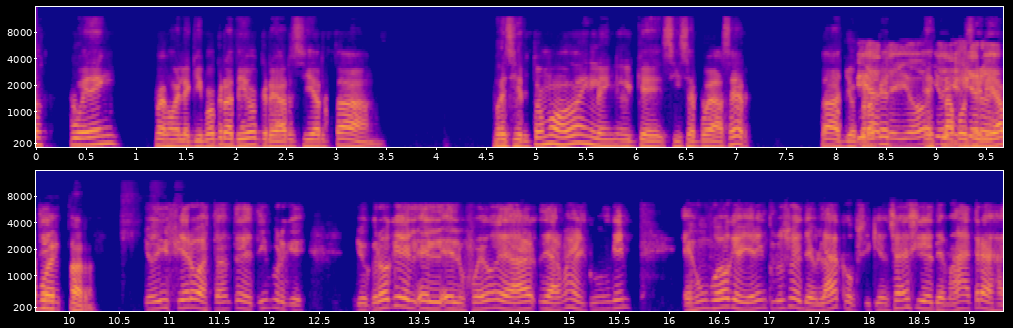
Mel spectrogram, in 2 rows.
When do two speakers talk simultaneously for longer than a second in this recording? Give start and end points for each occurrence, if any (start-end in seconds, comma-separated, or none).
8.2-9.9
